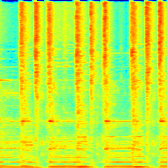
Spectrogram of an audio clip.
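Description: Steel-string acoustic guitar strummed with the hand, chords ringing in a steady rhythm of several strokes a second.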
